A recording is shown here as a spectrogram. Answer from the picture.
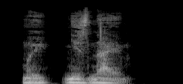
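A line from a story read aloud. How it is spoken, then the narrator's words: Quiet reply. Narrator (Russian): так же тихо ответил Триго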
